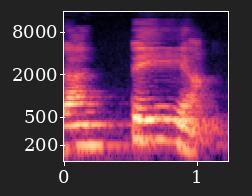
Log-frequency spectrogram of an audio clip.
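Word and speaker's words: vingt-et-un: pronunciation rule okay so in this place we are pronouncing t in the word of that that's it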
